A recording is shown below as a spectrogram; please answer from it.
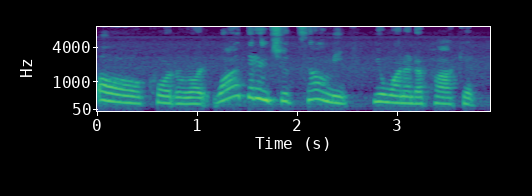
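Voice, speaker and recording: A woman voicing a fond, earnest little girl in a storybook, affectionate and gently scolding. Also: mid-range voice, expressive, a little slow, slightly rough, rough recording.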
